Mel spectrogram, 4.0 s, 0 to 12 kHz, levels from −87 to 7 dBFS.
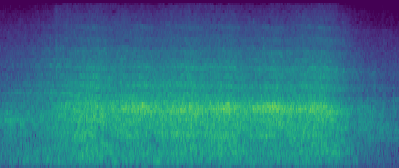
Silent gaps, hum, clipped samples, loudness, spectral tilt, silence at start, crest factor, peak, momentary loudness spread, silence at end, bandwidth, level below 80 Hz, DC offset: none; none; under 0.1%; -18 LUFS; -4 dB/octave; 0 s; 14 dB; -6 dBFS; 14 LU; 0 s; 11 kHz; -52 dBFS; under 0.1%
